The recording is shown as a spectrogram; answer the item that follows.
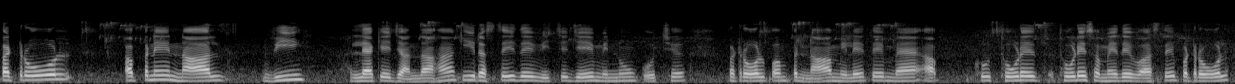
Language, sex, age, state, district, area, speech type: Punjabi, male, 45-60, Punjab, Jalandhar, urban, spontaneous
